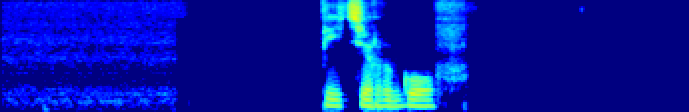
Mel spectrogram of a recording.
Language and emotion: Russian, neutral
